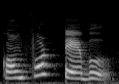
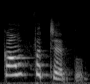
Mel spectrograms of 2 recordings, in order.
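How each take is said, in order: First: The ending is said strongly as a full 'table'. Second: The ending is weak and reduced, not full 'table'. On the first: The speaker calls it wrong. "আমরা দেখবেন গর্বের সঙ্গে বলি টেবল" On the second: The speaker calls it right. "এখানে টেবলটা এত জোর দিয়ে উচ্চারণ হবে না"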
